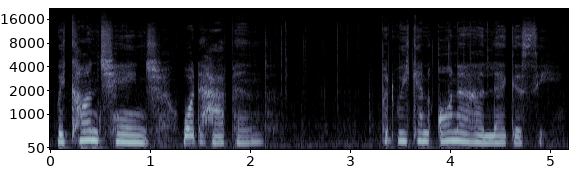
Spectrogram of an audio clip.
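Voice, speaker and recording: An actress playing an earnest, supportive young member of an activist collective in an animated motion comic. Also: female voice, medium pitch, takes it slowly. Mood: sorrowful, hushed.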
